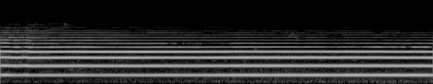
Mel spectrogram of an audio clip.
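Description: Ram's horn shofar blown in one long, steady note.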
